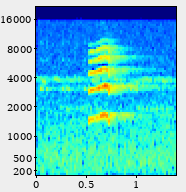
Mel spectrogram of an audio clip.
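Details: A Stygian owl in Ecuador utters one squealing, reedy call of about a quarter second, bright and harmonic, while a constant high-pitched insect whine runs underneath.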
